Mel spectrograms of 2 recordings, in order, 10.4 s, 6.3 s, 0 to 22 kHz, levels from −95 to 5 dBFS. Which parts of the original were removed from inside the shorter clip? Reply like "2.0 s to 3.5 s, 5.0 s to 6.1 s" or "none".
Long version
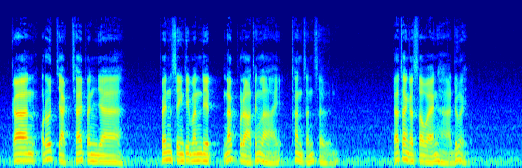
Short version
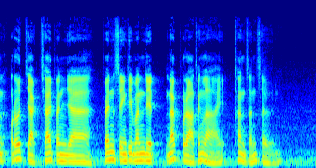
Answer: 2.6 s to 3.1 s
